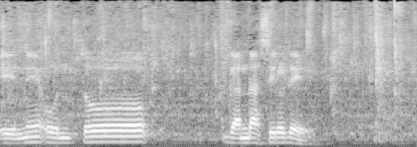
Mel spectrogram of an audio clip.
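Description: Water sloshes in a plastic bucket as a bottle is pushed into it.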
